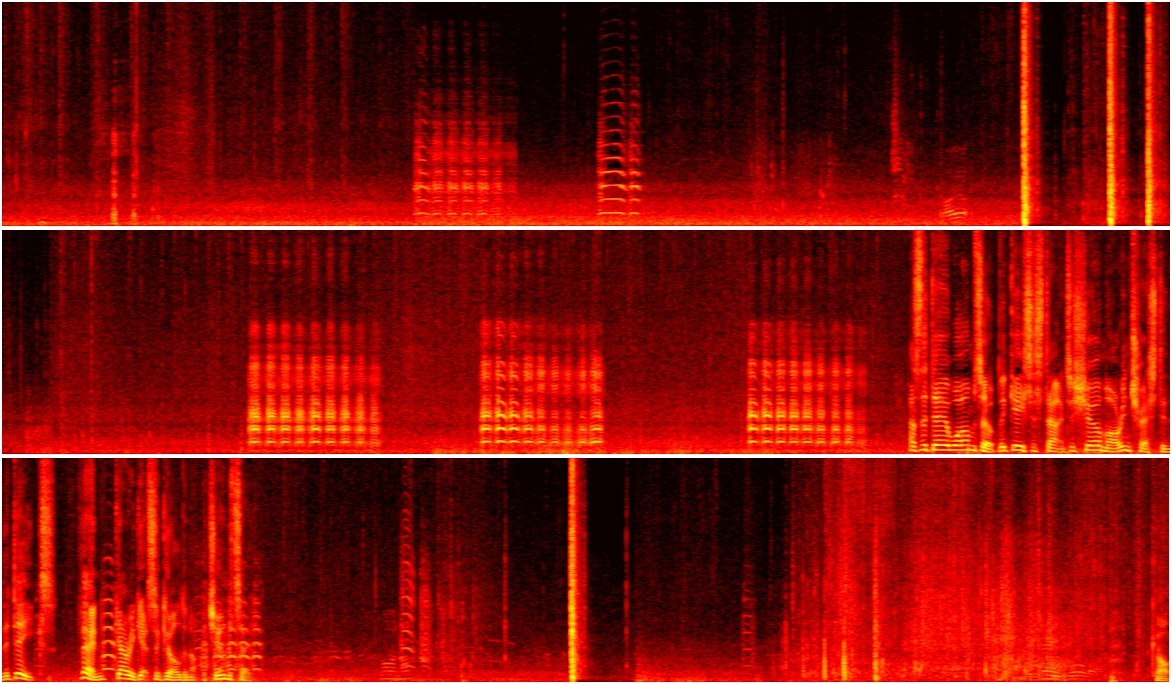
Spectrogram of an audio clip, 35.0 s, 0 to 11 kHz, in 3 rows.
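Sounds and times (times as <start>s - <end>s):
goose call rapid honks: 4.1s - 5.2s, 6.0s - 6.4s, 14.1s - 15.5s, 16.4s - 17.7s, 19.1s - 20.4s, 23.6s - 24.6s, 25.2s - 26.0s, 27.2s - 27.8s.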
